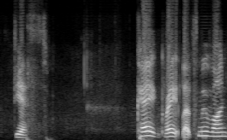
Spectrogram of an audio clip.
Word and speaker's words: diez: And again, that's a good example of when it doesn't buzz, right? It's just an S sound. Diez.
